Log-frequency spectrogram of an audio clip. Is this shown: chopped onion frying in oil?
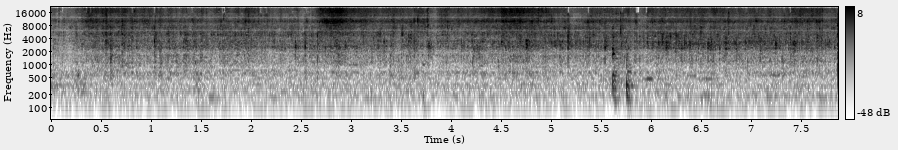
yes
